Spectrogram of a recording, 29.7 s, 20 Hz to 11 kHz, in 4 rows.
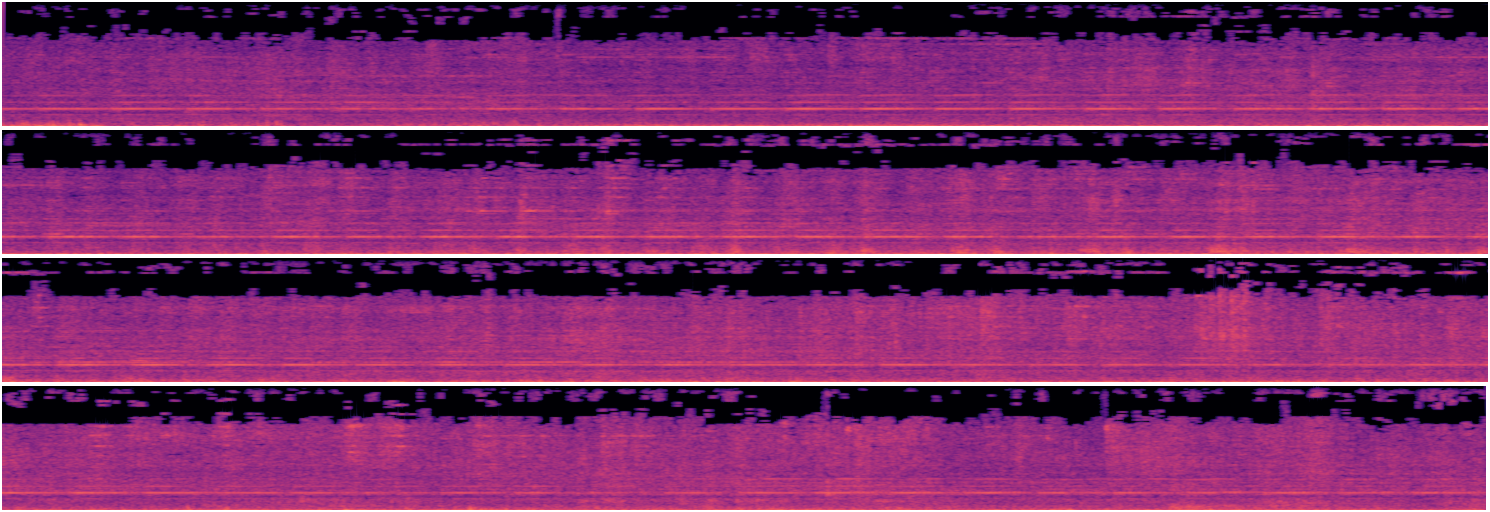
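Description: Heavily loaded freight train of covered hoppers and tank cars rolling slowly past at about 5 mph: a steady low rumble of wheels on rail with scattered clacks, over a thin, steady high-pitched tone.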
